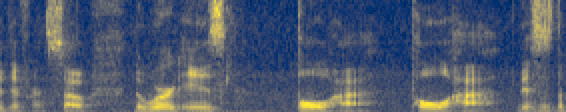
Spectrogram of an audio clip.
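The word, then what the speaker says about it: porra: so the word is poha this is the pronunciation in brazil obviously because they don't um they don't pronounce the r sounds like they do in portugal which would be like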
